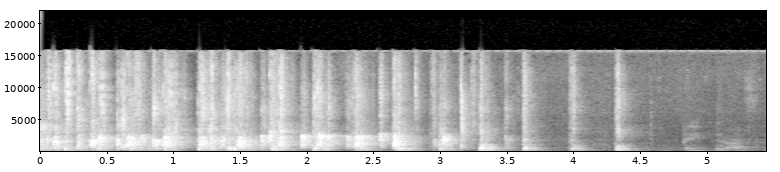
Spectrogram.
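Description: A young man speaks steadily in an echoing room.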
